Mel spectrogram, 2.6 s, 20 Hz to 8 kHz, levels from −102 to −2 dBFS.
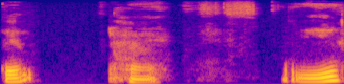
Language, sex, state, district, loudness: Hindi, male, Uttar Pradesh, Ghazipur, -21 LUFS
